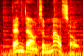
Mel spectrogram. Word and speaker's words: Mousehole: Starting in Biaulio, Bewley, head over to Rampisham, Ransom, then down to Mousehole. Mousehole, Next, travel north up to Towcester, Toaster, then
